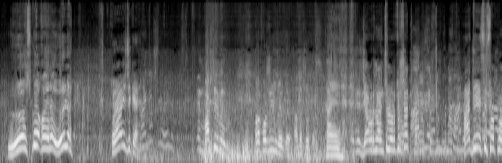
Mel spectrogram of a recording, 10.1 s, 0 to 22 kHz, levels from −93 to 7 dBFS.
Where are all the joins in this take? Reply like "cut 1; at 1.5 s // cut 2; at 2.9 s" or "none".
cut 1; at 4.0 s // cut 2; at 7.2 s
